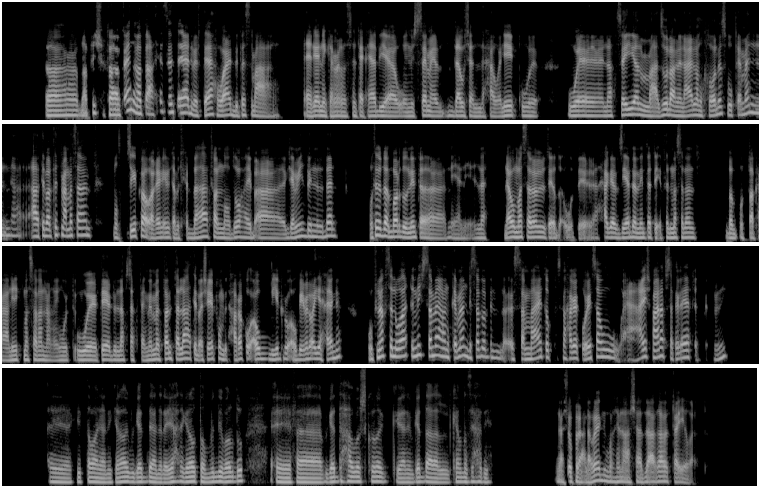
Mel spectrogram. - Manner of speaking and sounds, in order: tapping; unintelligible speech
- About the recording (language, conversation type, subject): Arabic, advice, إزاي أقدر أسترخى في البيت مع الدوشة والمشتتات؟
